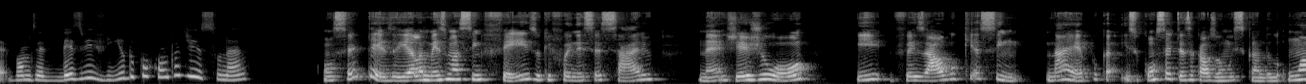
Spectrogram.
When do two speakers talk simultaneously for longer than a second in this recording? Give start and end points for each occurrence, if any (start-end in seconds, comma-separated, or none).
none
